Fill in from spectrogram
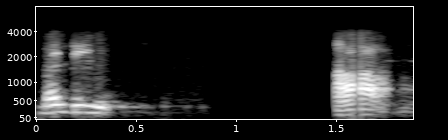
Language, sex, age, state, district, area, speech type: Sindhi, male, 60+, Maharashtra, Mumbai Suburban, urban, conversation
